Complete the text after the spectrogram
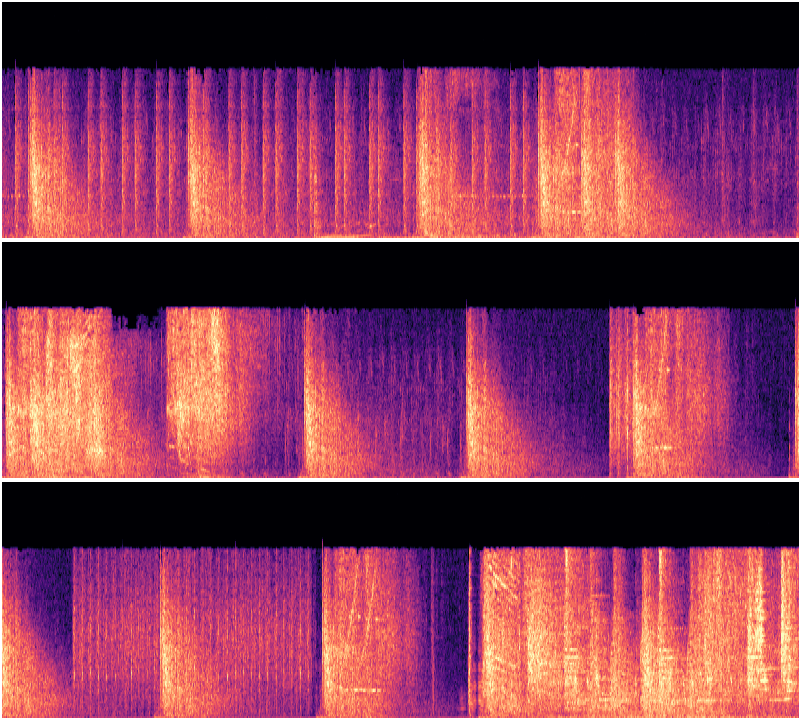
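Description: Game tanks fire cannons in repeated loud booms.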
